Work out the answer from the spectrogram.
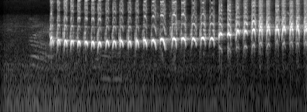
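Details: After a quiet half second, a greater green leafbird launches a fast, pulsed trill that climbs in pitch toward the end, part of a training song full of fighting-sparrow and woodpecker fill-ins.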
